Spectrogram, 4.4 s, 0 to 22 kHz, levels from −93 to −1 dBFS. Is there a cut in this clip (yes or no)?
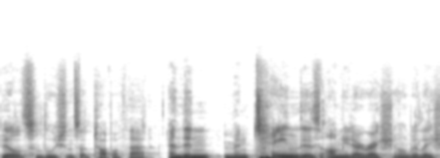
yes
